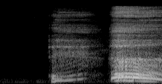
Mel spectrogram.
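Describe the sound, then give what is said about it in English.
Someone mimics heavy, labored breathing: two loud, raspy, voiced breaths, the second harsher and longer, after a brief silence. “Now I'm starting to wonder if he has a drinking and breathing problem.”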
